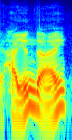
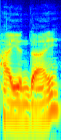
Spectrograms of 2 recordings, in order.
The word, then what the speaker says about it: Hyundai: And yes, I did say Hyundai, because we got told off by Hyundai that it's not Hyundai, it's Hyundai.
